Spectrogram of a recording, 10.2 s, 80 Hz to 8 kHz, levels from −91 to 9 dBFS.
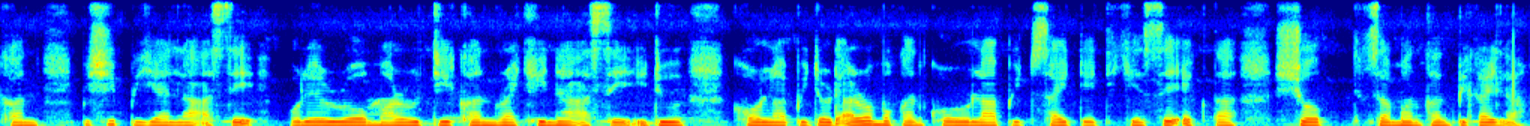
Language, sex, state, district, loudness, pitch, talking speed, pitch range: Nagamese, female, Nagaland, Dimapur, -16 LUFS, 190 Hz, 190 wpm, 180-195 Hz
